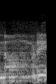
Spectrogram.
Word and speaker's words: नम्रे: माँ में ऊपर रेप भी है, नीचे भी एक लाइन है और हा का उच्चारण है, नम्रे है।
